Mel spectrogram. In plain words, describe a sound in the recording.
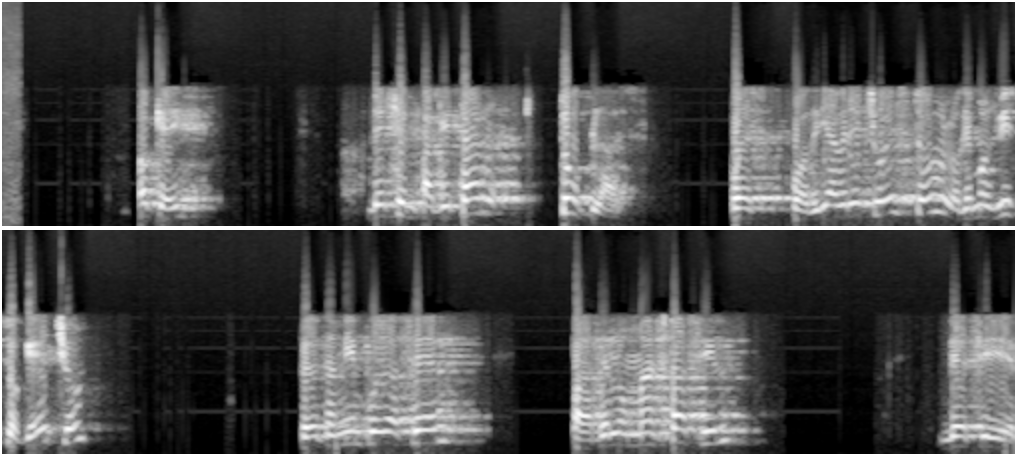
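A man lectures through a microphone, speaking calmly with pauses.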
